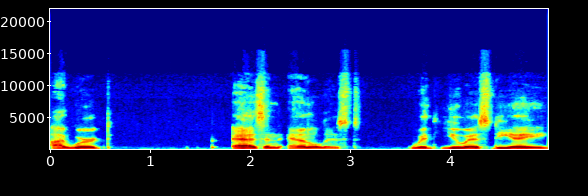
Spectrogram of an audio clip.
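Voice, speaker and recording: A man talks in a very deep, low pitch with a dark, mellow tone and monotone, flat intonation. The sound is dry and close, with no echo. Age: 60s. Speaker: agriculture expert. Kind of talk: live stream Q&A answer.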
